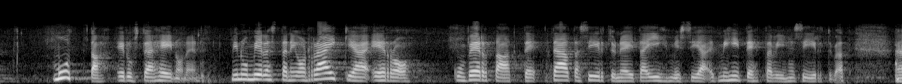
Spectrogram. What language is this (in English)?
Finnish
